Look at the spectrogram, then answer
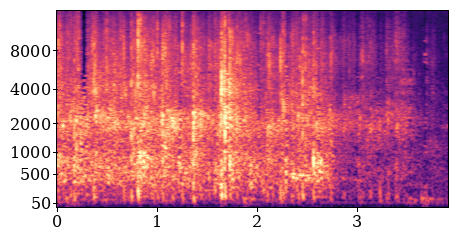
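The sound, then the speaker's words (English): An audience at a Sunday church service applauds steadily to welcome a visiting preacher, a dense wash of many hands clapping at a fairly even level that gradually tapers off toward the end. “Please hold your applause until the end.”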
